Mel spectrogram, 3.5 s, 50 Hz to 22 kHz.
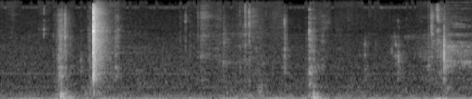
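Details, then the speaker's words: Powering up Giatsu 3DDC mini split air con controller board (error F4, fans run, no heat or cooling): three crisp relay clicks over near silence, red LED on, board running; relay clicking on power-up. "this way up you clearly he a couple of relays clicking that pretty much tells me that thing is running"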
